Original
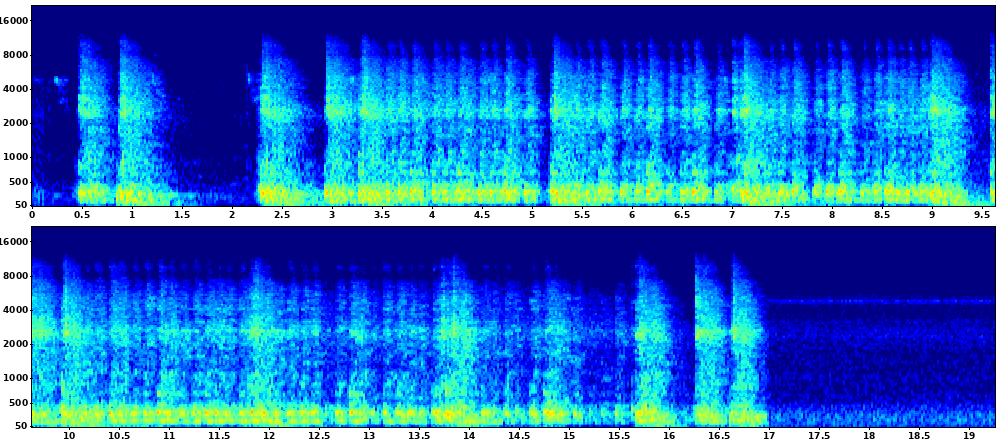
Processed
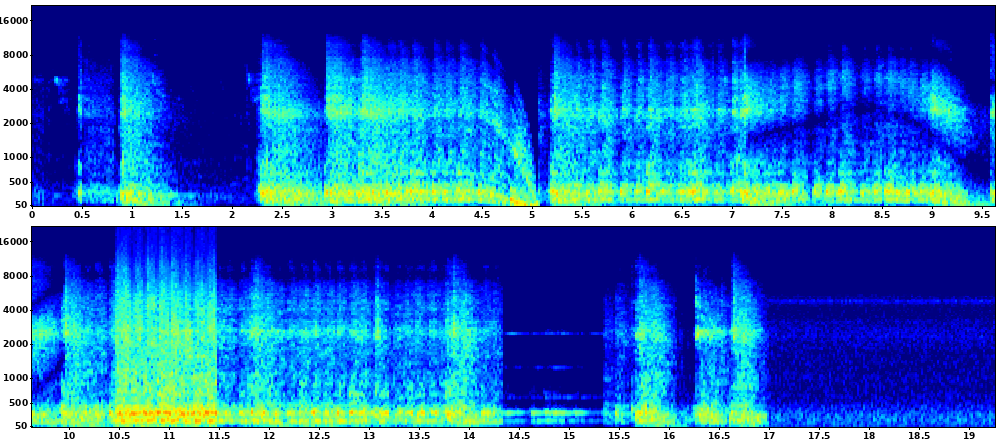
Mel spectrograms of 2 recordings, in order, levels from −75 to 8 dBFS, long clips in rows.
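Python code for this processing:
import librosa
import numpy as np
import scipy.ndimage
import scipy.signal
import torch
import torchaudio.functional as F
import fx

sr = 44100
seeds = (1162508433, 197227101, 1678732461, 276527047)

y = fx.level_steps(x, sr, step_db=20, at=(0.47, 0.87), fade=0.02)
y = fx.reverb_throw(y, sr, start_s=2.39, length_s=1.42, rt60_s=1.3, drr_db=1.0)
y = fx.echo_throw(y, sr, start_s=5.78, length_s=0.61, ms=420, feedback_pct=50, wet_db=-4.0)
y = fx.phaser_stages(y, sr, stages=4, low_hz=750.0, high_hz=2600.0, hz=fx.line((7.12, 0.14), (9.94, 0.74)), feedback_pct=15, at=(7.12, 9.94), fade=0.02)
y = fx.leveller(y, sr, passes=5, at=(10.46, 11.47))
y = fx.echo_throw(y, sr, start_s=12.03, length_s=0.43, ms=250, feedback_pct=70, wet_db=-0.5)
y = fx.octave_resonator(y, sr, note='D#', decay_s=0.41, at=(14.32, 15.33), fade=0.02)
y = fx.envelope_sharpen(y, sr, power=1.5, at=(16.06, 16.51))
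y = fx.edit(y, sr, fx.tape_stop(start_s=4.5, length_s=0.56),
    fx.reverse_span(start_s=13.05, length_s=0.71), tone=tone)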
